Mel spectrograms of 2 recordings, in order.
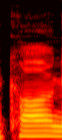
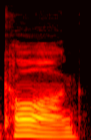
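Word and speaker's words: Viet Cong: only Kong is spelled with a C because the Vietkong which relates to the it was the generic term for the uh uh communistled arm movement in South Vietnam.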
